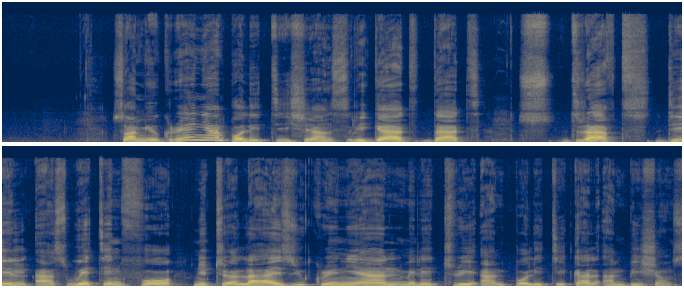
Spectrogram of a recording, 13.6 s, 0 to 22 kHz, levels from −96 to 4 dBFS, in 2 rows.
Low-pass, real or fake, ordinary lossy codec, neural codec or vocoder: none; real; none; none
